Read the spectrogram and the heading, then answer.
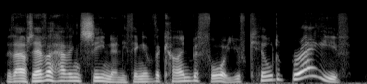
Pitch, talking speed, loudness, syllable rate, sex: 155 Hz, 210 wpm, -19 LUFS, 6.7 syllables/s, male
